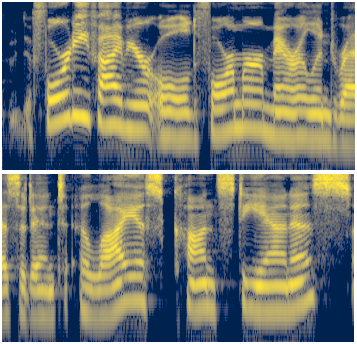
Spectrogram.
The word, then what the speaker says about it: Costianes: former Maryland resident Elias conis I believe it's how you pronounce his name conis yeah um he was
